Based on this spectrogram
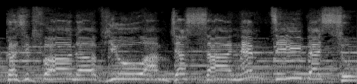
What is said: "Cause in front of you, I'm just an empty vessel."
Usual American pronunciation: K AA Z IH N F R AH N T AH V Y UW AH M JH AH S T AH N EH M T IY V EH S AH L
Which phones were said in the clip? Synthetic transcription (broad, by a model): K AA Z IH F AH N AH V Y UW AH M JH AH S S AH N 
